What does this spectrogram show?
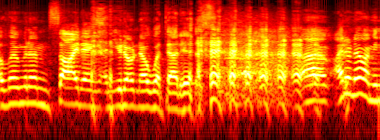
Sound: laughter

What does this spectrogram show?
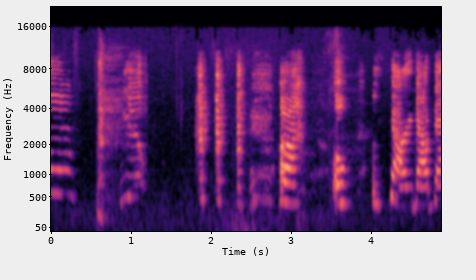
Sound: laughs

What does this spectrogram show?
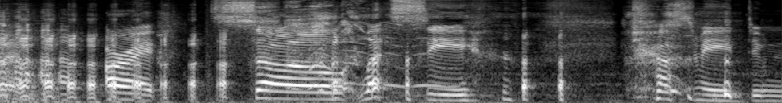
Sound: everyone laughing; laughing

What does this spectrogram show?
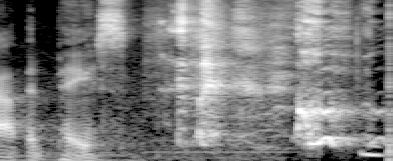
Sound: stuttering

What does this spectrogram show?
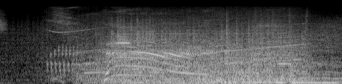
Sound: grunting

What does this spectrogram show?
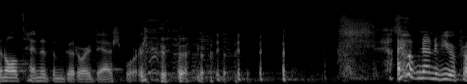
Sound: laughing

